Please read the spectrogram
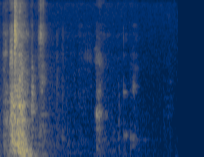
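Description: A short scrape and rattle as a long flexible heater hose is pulled free, followed by a faint tap about a second in.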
